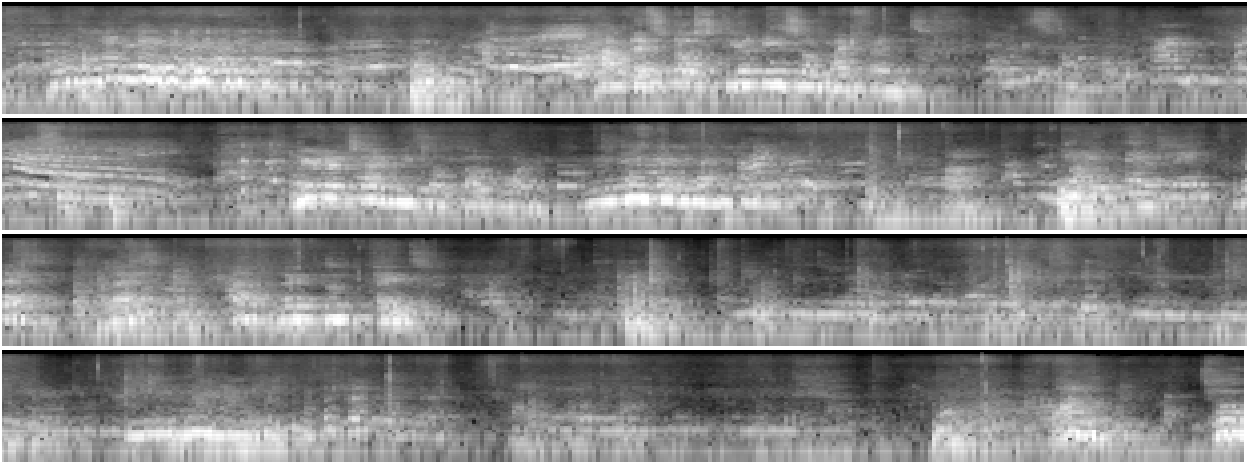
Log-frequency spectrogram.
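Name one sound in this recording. Children talk and shout excitedly nearby.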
